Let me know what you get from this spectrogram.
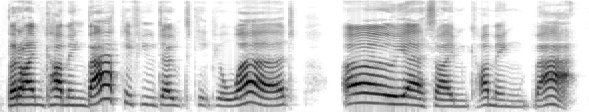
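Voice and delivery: loud, booming threat; suddenly loud. A narrator's reading. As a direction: burst out in a frightening warning. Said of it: "it got loud again".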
